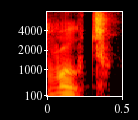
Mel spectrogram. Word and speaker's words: route: Whatever you say, also it's root. That's the pronunciation's right.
